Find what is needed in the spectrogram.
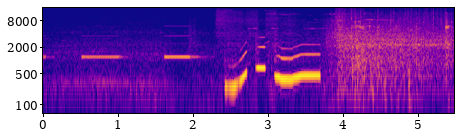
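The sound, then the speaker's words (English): Two long, steady backup beeps from a reversing truck, followed by a warbling, sliding tone and then a broad rushing engine hiss, all fairly loud. “you can back up the truck of skincare now, please.”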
